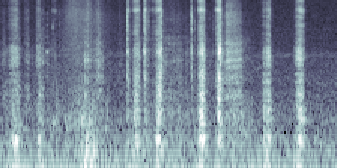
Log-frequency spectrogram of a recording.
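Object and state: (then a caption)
Pencil scratching on paper. A graphite pencil draws and scratches lines on a large flat sheet of white paper on a board set on an easel. Short, dry, bright scratching strokes come in quick bursts, some longer and rougher, over a faint low background hiss.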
